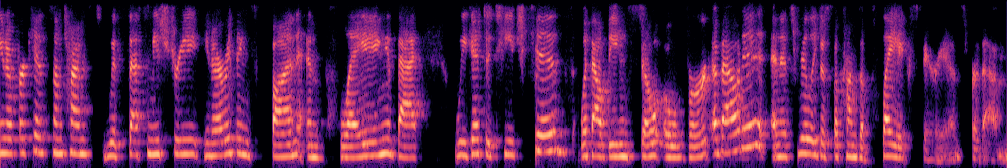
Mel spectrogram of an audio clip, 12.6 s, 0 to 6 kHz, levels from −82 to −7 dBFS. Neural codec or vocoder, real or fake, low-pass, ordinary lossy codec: vocoder, 44.1 kHz, 128 mel bands, Pupu-Vocoder; fake; 5.4 kHz; Opus, 32 kbps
